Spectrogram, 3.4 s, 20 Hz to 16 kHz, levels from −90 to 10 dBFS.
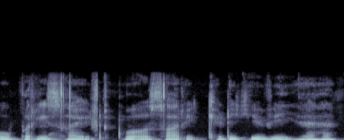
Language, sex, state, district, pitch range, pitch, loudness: Hindi, male, Uttar Pradesh, Saharanpur, 115-125 Hz, 120 Hz, -18 LUFS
